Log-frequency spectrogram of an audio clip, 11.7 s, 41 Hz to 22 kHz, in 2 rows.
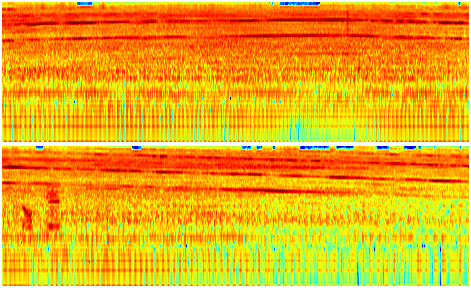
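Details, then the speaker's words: Hotpoint HE8L493 washing machine, its 3-phase motor swapped for a universal motor wired directly to mains; as the motor spins down the whine fades over a chunky grinding, suggesting a broken spider or distorted drum, unconfirmed. "So as the motor spins down, you can hear that chunk grinding noise, which suggests that the spider's broken or the drum is somehow distorted inside the plastic tub."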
